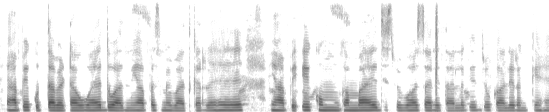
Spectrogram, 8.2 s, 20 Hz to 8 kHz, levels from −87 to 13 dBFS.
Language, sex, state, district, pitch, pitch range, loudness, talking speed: Hindi, female, Uttar Pradesh, Jyotiba Phule Nagar, 180 Hz, 175-185 Hz, -31 LUFS, 230 wpm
